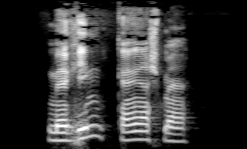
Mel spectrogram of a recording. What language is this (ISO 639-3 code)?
bak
